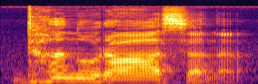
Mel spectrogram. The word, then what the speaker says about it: dhanurasana: the ball posture dhanurasana again you hear all those de bunda dunno or duh actually it's it's one of the benefits of Sanskrit the aspirated sounds you actually practice kapalabhati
